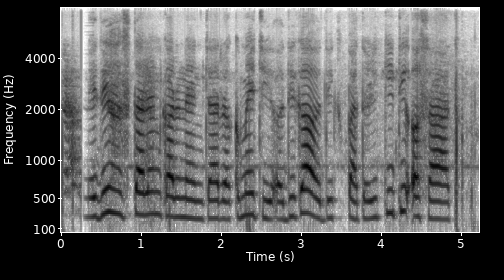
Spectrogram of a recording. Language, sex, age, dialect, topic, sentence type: Marathi, female, 36-40, Southern Konkan, banking, question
